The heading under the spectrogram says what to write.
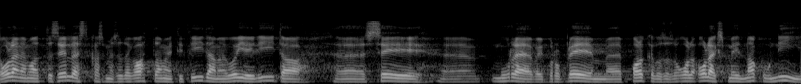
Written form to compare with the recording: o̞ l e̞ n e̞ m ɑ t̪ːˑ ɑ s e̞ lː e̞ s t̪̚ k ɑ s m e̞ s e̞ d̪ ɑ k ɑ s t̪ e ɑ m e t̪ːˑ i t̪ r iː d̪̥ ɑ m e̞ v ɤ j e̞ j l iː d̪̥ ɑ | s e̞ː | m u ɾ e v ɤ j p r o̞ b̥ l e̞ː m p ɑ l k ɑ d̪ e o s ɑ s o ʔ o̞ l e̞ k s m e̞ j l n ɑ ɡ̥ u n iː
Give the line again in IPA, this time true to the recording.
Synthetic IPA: o̞ l e̞ n e̞ m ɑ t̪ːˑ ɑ s e̞ lː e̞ s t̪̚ k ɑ s m e̞ s e̞ d̪ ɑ k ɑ h t̪ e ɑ m e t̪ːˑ i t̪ l iː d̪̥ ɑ m e̞ v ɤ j e̞ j l iː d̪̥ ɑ | s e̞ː | m u ɾ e v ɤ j p r o̞ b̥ l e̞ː m p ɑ l k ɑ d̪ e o s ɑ s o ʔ o̞ l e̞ k s m e̞ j l n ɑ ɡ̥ u n iː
